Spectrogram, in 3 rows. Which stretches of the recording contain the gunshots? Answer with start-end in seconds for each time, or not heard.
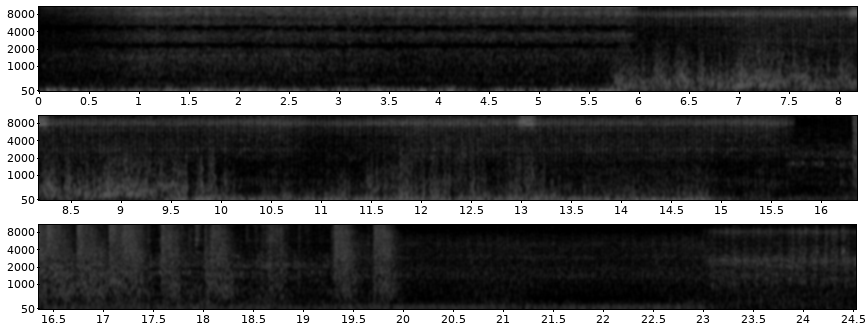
16.3-20.1.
